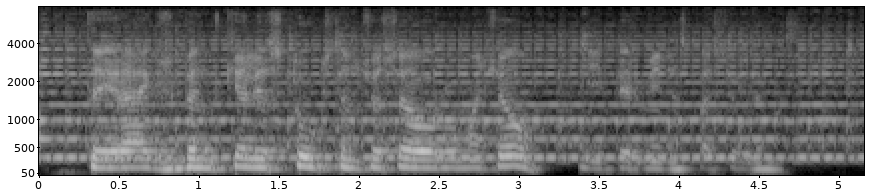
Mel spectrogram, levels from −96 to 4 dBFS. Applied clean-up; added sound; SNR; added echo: none; Bowed string instrument; 6 dB; none.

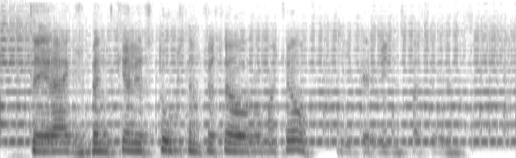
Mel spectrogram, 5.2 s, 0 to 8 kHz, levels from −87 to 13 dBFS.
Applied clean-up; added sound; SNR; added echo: neural mask model RNNoise.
